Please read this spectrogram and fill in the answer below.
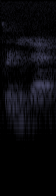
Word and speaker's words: Bernadette: Like even for me, I very similar to Bernadette. Like, am I pronouncing it right?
